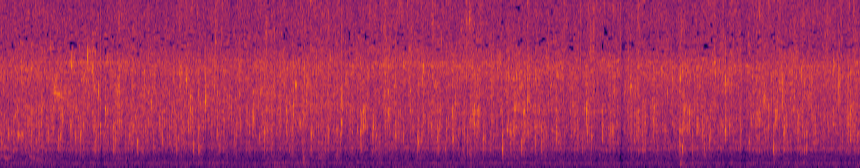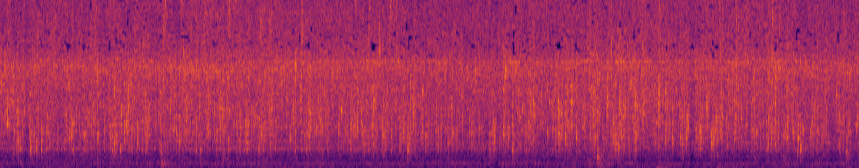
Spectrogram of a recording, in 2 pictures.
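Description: Chicken kofta meatballs sizzling and crackling steadily as they fry in hot oil in a pan, with a spoon working among them to lift them out.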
